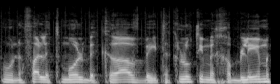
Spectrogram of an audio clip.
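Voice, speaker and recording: A man uses a normal speaking voice, fairly low in pitch, with fairly even intonation. His moderate pace comes through a dry, close sound with no echo. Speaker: military correspondent. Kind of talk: news report.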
